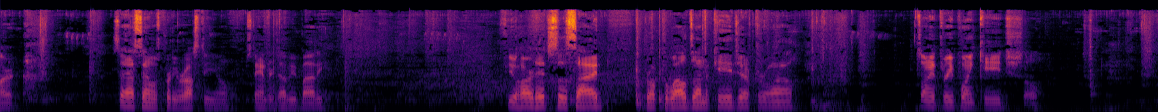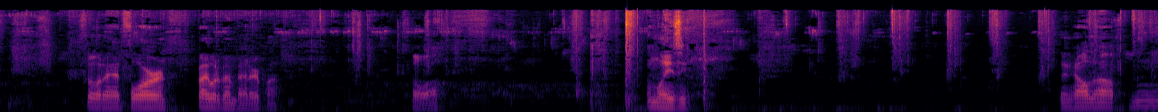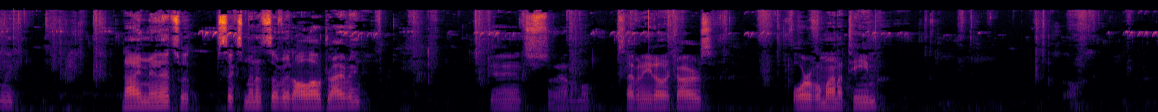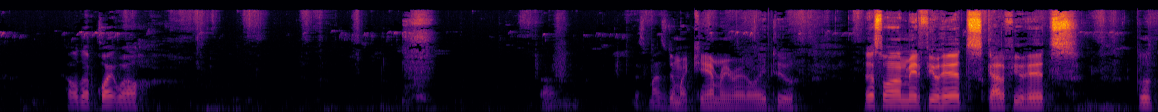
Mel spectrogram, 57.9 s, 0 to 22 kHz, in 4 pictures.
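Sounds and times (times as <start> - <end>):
breathy sniff: 48.4 - 49.0.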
